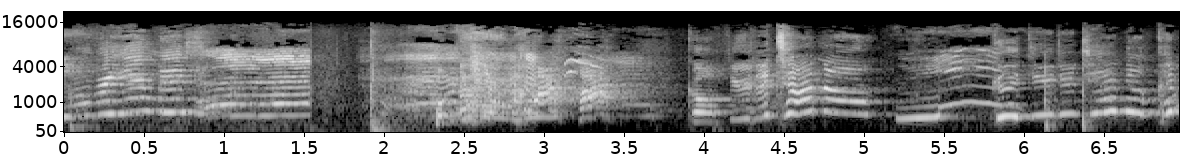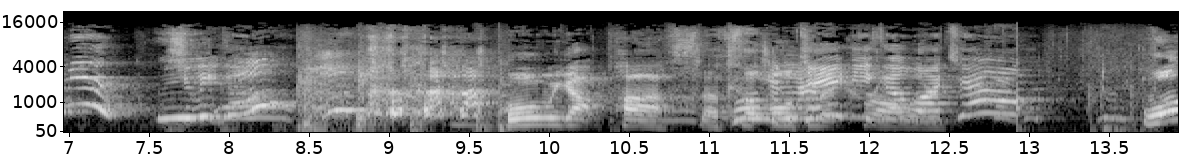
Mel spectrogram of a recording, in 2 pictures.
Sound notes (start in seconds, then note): 2.3 laughter; 8.6 laughter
